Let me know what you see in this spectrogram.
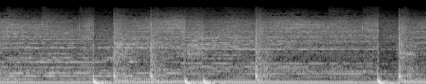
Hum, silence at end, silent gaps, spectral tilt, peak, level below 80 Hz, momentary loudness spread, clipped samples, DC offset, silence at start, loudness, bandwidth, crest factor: none; 0 s; none; -3.5 dB/octave; 0 dBFS; -20 dBFS; 4 LU; under 0.1%; under 0.1%; 0 s; -15 LUFS; 15.5 kHz; 14 dB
